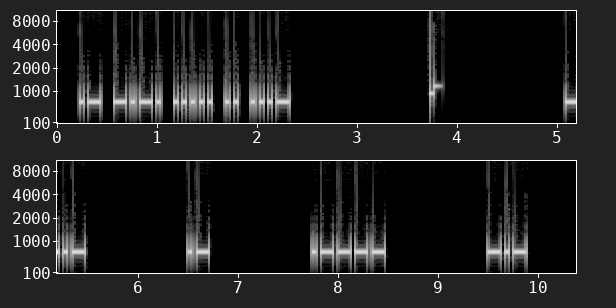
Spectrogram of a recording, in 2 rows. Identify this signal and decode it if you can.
Morse code, heard as a keyed tone, about 28 wpm, spaced as for 13 wpm, 700 Hz. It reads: AC5IV KA1K
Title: USA Call Signs - 8x Character Spacing - 28wpm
